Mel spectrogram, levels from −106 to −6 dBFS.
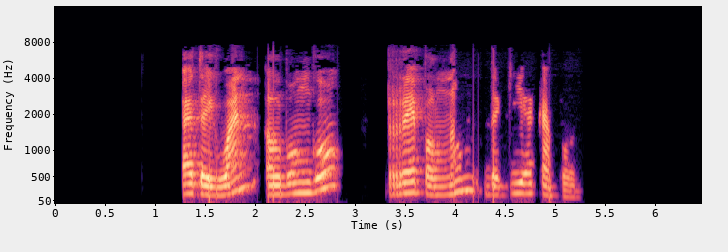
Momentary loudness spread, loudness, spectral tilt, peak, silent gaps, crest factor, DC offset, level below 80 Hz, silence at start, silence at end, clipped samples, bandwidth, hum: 10 LU; -18 LUFS; -6 dB/octave; -2 dBFS; 2.92-3.04 s, 3.13-3.30 s; 18 dB; under 0.1%; -56 dBFS; 1.25 s; 1.25 s; under 0.1%; 7.4 kHz; none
